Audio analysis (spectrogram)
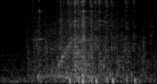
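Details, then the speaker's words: Discarded Craftsman self-propelled lawn mower, full of gas, key start not working; one pull after priming gives about five compression thumps fading out without firing: cranks but won't start. Owner suspects the primer, unconfirmed. "Feels good. Sounds good. Probably the primer. That's usually the problem."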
